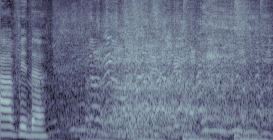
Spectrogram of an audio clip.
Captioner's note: laughter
